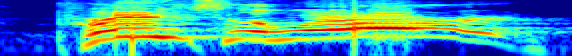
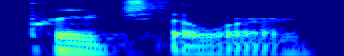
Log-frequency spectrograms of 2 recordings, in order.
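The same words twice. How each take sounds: First: High, loud, drawn-out shout; full-force preaching. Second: Very soft, low and understated; said lightly. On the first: Preacher showing how preach must be said, full-force shout. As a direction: cry it out like a pulpit command. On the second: Preacher showing how not to say the word preach, said lightly. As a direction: drop it to a small, hushed voice. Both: Shown as a demonstration. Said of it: "I can't say it lightly".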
